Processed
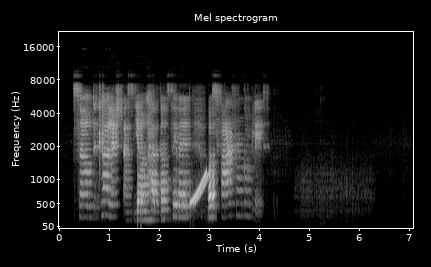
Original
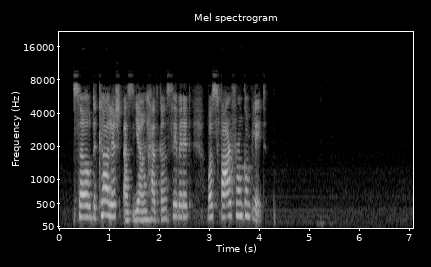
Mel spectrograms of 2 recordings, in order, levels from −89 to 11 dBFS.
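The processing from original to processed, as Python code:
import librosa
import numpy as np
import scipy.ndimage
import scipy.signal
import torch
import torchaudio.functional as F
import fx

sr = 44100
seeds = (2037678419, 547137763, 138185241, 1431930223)

p1 = fx.high_shelf(x, sr, hz=6400.0, db=-11.5, at=(2.86, 4.0))
p2 = fx.level_steps(p1, sr, step_db=9)
p3 = fx.transient(p2, sr, attack_db=-1, sustain_db=-7, at=(1.1, 2.22), fade=0.02)
p4 = fx.filter_lfo_highpass(p3, sr, shape='square', hz=0.32, low_hz=790.0, high_hz=2100.0, q=1.9)
p5 = fx.spec_paint(p4, sr, seeds[0], shape='rise', start_s=2.61, length_s=0.34, low_hz=500.0, high_hz=1200.0, level_db=-23.0)
p6 = p5 + fx.room_early_taps(p5, sr, ms=(57, 75), db=(-6.5, -11.0), dry=0)
y = p6 * 10.0 ** (7.0 / 20.0)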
